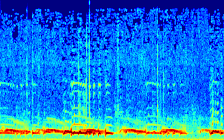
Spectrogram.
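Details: Steady cooing song from a Cemani zebra dove: smooth, undulating trilled phrases follow one another almost without pause. The last phrase is slightly louder.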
